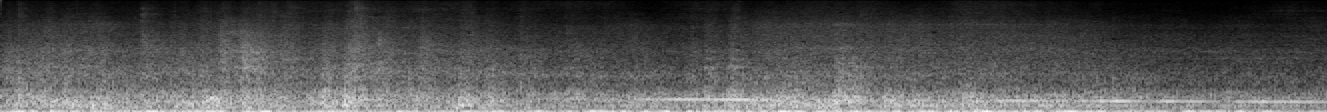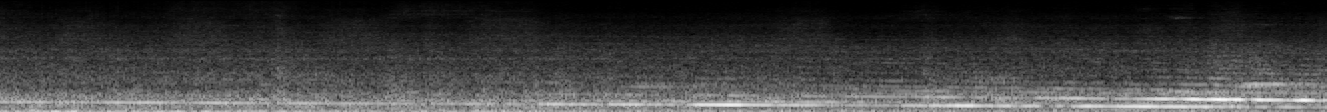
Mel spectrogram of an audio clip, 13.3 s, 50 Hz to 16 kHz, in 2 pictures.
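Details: Toei 5300 series set 5315 with Mitsubishi GTO-VVVF, running as a rapid limited express on the Keikyu line (Misakiguchi to Kanazawa-bunko), recorded onboard. A motor tone glides steadily down in pitch over wheel clatter: abnormal-sounding traction inverter.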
